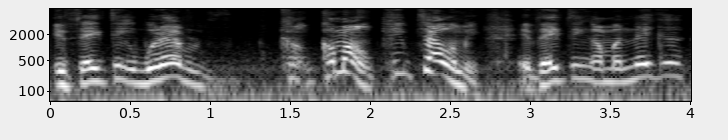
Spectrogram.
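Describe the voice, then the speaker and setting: A man's voice: high-pitched, very animated, a little fast, slightly rough. An American man giving an opinionated, informal monologue, emphatic and slangy, repeating phrases to drive points home. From United States. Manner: casual street slang. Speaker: online commentator.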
